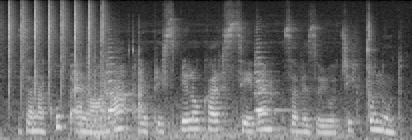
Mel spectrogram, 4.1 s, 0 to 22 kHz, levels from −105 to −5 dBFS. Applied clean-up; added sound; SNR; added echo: none; Fire + Bowed string instrument; 3 dB; none.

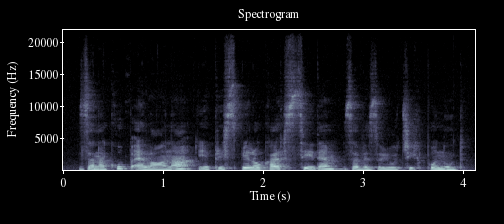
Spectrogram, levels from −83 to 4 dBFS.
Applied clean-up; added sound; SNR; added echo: none; none; none; none.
